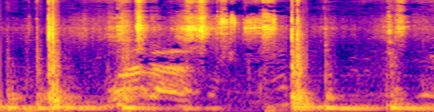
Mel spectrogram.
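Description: Wooden standing drums beaten with sticks in a quick, uneven run of sharp strokes, over the voices of a crowd.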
